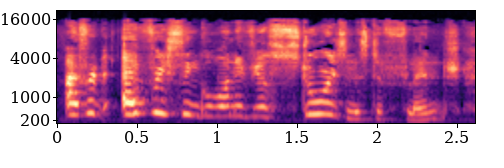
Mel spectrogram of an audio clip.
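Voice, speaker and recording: A woman's voice: very high voice, lively intonation, normal speed, voice pushed up. A woman voicing a spirited, indignant young girl in a storybook reading, speaking in an impassioned, protesting way.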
